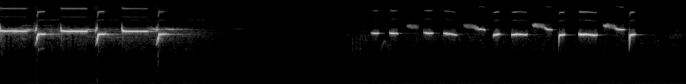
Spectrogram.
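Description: Great tit singing: a bright, high two-note phrase repeated about twice a second, then a pause and a run of quicker, varied sharp notes.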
